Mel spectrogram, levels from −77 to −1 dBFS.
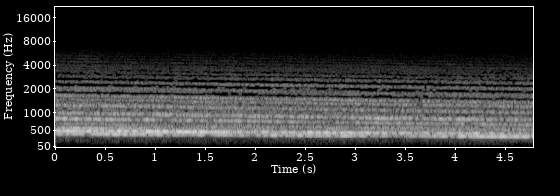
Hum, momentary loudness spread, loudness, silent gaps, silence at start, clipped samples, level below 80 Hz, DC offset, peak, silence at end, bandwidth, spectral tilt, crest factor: none; 5 LU; -22 LUFS; none; 0 s; under 0.1%; under -90 dBFS; under 0.1%; -10 dBFS; 0 s; 6.4 kHz; -5 dB/octave; 12 dB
